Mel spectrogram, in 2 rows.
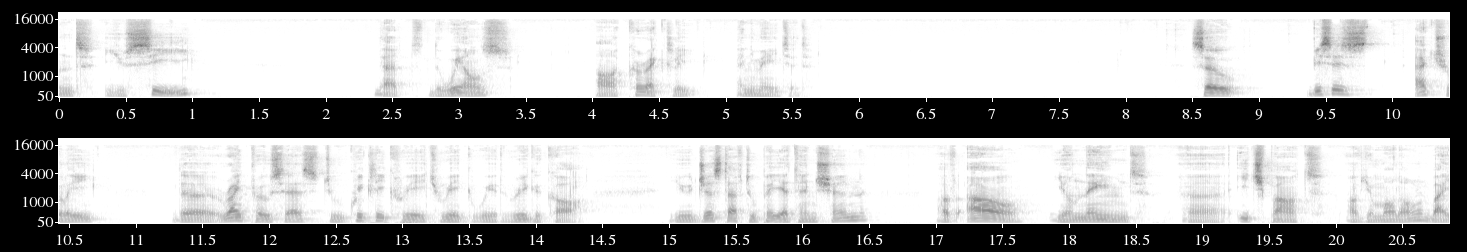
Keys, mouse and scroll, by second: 8.8-9.2 scroll down 4, 9.2 middle click, 10.0 shift+middle click, 11.4 middle click.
